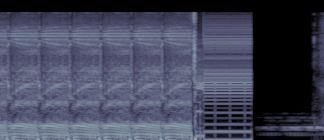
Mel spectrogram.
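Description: Glitch-effect horror audio: a distorted voice fragment, a single word, looped in a rapid stutter about three times a second over a low drone. About two and a half seconds in it turns into a harsh electronic buzz with a steady tone, which cuts off suddenly, leaving only a faint hum.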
